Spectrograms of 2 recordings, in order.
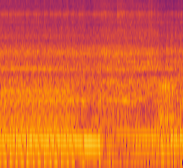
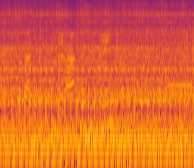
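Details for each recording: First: Global-brand generator set that runs but gives no electrical output: runs fast with uneven beat, note dipping and wavering; only holds speed with throttle held high, drops back when lowered. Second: Generator that ran but gave no electrical output, after replacing the capacitor: steady even engine hum at constant speed with no hunting or misfire; now running normally and producing power.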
